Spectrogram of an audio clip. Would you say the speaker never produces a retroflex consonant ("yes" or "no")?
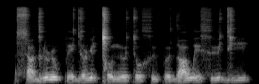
no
